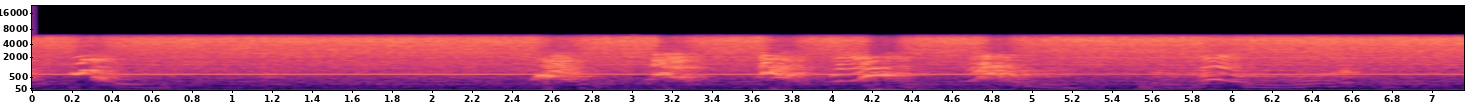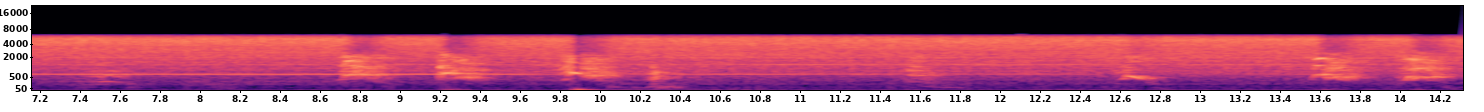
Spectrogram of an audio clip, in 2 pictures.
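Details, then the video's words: Max the Labrador Retriever confronting a vacuum cleaner, his enemy; clusters of quick yipping barks, roughly two per second in flurries with pauses between, against the continuous whine and hum of the vacuum. "Labrador hasst Staubsauger"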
